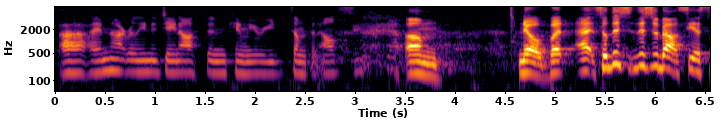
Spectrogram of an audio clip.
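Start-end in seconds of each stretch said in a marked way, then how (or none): 0.1-3.0 sheepish, softly trailing mumble. Acted. Boyfriend dodging his girlfriend's book, sheepish. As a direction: quietly beg off, trailing away.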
